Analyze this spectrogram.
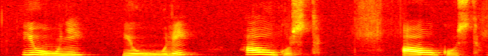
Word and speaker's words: august: По-эстонски это «аугуст». «Аугуст». Буковку «а» хорошо произносим, чтобы ее было слышно. И ударение на первый слог.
